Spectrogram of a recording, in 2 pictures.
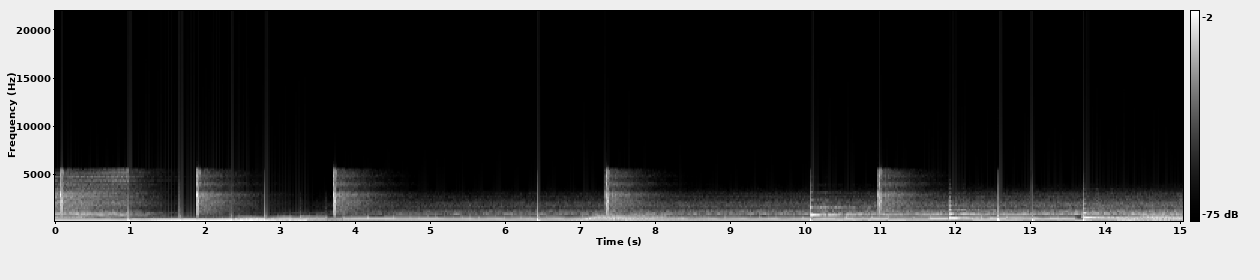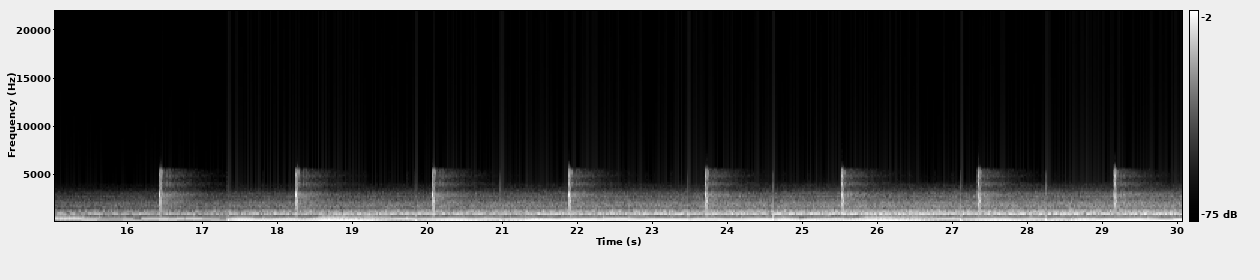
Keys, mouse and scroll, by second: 0.7 f, 3.1 scroll up 1, 4.0 middle click, 7.7 middle click, 8.4 scroll down 1, 9.2 scroll down 1, 9.2 scroll up 1, 9.9 middle click, 12.7 click, 12.8 click, 14.7 click, 21.6 click, 21.7 click, 22.9 scroll up 1, 23.4 scroll down 1, 25.4 click, 25.5 click, 25.9 click, 26.0 click, 29.9 click.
